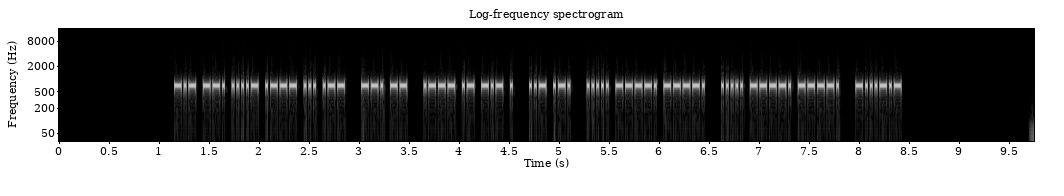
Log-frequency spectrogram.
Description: Morse code, heard as a keyed tone, about 50 wpm, 700 Hz. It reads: KG4JSW GM JAKE UR 599 599 <BK>
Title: SOTA QSO Practice 50wpm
